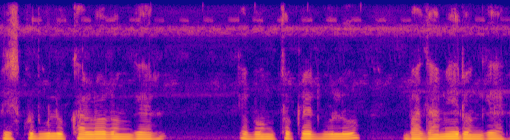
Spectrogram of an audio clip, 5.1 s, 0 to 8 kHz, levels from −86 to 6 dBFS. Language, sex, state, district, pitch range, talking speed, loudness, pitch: Bengali, male, Assam, Hailakandi, 110-120 Hz, 95 wpm, -15 LUFS, 115 Hz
